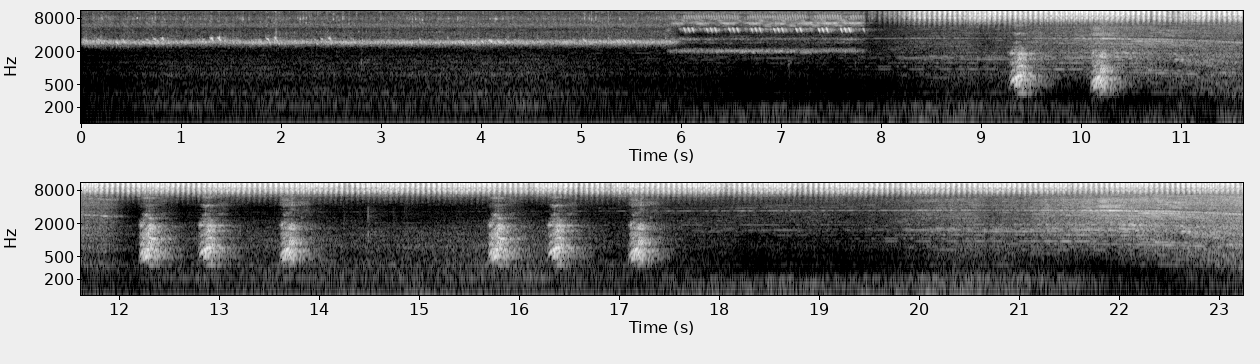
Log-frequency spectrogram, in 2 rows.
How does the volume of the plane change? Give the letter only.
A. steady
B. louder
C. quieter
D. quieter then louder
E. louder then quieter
B.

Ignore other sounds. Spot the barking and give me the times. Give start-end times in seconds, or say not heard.
9.2-18.1.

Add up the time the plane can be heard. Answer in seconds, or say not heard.
23 s.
